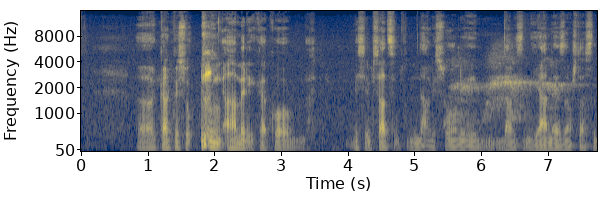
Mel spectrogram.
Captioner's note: coughs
